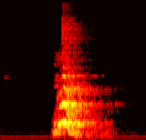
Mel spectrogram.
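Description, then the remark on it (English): A person imitates a dog with a single loud bark, a rough voiced burst lasting about half a second before fading out, with silence around it. “It's a good impression of a dog, by the way.”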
